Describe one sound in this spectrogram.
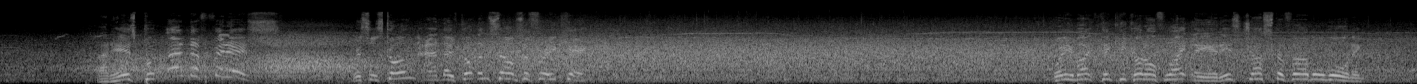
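A large stadium crowd cheers and roars, growing louder.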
